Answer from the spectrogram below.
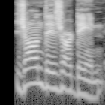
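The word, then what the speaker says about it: Jean Dujardin: Jean Desjardins. Is that how you say his name, Randy? – Yeah, I think that's close enough.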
